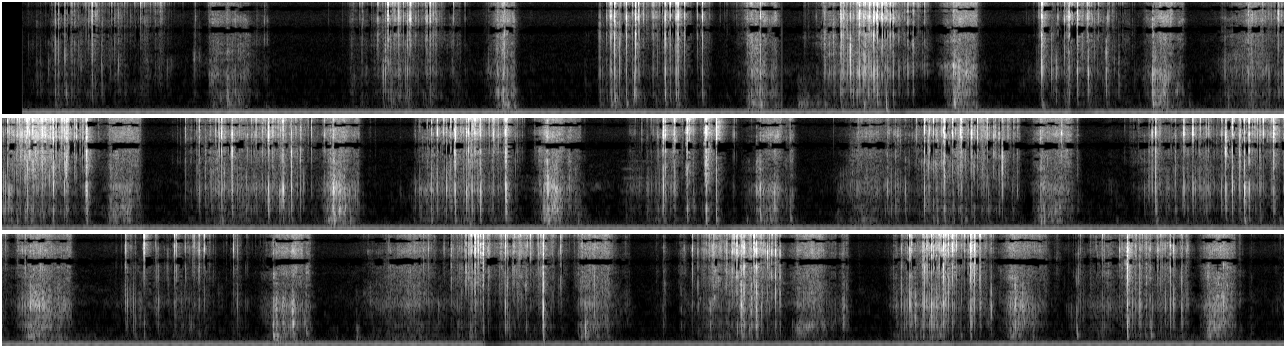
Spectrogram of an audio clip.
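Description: Clear jiggly slime being kneaded, pressed and squeezed by hand, giving an irregular run of short wet clicks and crackles as it is pulled apart and squashed. A steady low hum runs underneath.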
